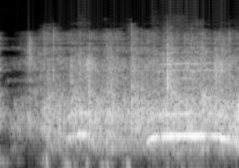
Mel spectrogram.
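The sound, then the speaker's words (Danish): Studio audience at a live comedy show applauding a guest: a dense, steady clatter of many hands lasting a couple of seconds, with a faint sustained whistle-like tone running underneath. “Mine damer og herrer, giv en kæmpe stor hånd til en vinterbader.”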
